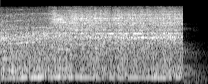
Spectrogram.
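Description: Miter saw cutting aluminum bar stock: a steady motor whine with a dense, high-pitched cutting noise that grows louder and brighter about half a second in as the blade works through the metal, then stops abruptly near the end.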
